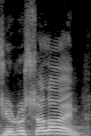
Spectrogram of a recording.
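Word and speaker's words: ירושלים: But you know, the name Yerushalayim is quite remarkable. It's a kriyuchtiv. On 669 occasions, it is mentioned in Tanakh, spelt Yerushalayim without the yud before the final mem, but we pronounce it Yerushalayim, whereas everyone else calls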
